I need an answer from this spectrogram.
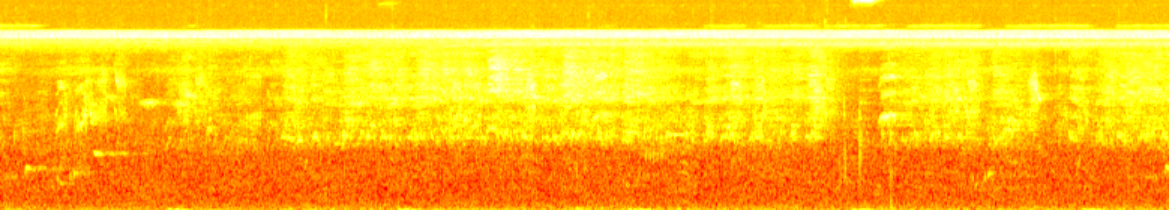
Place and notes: Reserva Nacional Tambopata, Peru - Rainforest atmospere
Rainforest atmosphere recorded in Tambopata National Reserve, Perú.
